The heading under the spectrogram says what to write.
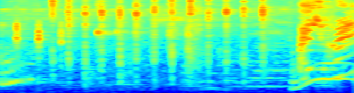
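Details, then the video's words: Pet six-year-old male galah (rose-breasted cockatoo) laughing: a quick run of dry, chuckling laugh notes, then a rising, nasal, meow-like squawk, possibly his imitation of the household cat; a person talks nearby. "Laughing Galah"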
